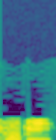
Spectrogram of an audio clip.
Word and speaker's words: HOBY: By the way, Hobie, it's pronounced Hobie, and it's H-O-B-Y, it's short for my name, Hugh O'Brien Youth.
